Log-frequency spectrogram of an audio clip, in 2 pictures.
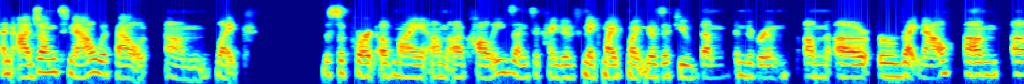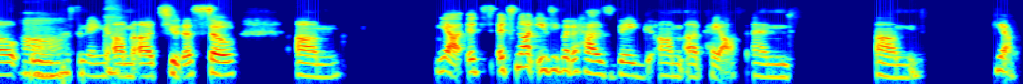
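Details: Adult woman journalist who stutters, speaking with frequent fillers and blocks; stuttering.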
